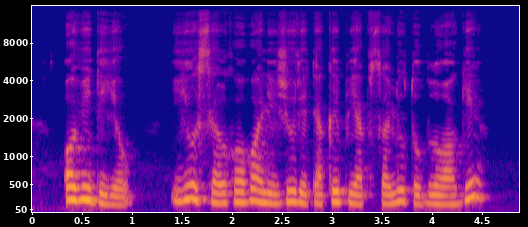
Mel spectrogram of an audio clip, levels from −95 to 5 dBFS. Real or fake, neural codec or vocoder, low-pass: real; none; 14.4 kHz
